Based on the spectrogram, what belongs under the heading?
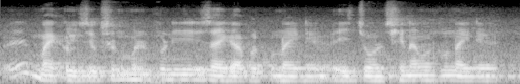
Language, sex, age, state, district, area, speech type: Bodo, male, 18-30, Assam, Chirang, urban, spontaneous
